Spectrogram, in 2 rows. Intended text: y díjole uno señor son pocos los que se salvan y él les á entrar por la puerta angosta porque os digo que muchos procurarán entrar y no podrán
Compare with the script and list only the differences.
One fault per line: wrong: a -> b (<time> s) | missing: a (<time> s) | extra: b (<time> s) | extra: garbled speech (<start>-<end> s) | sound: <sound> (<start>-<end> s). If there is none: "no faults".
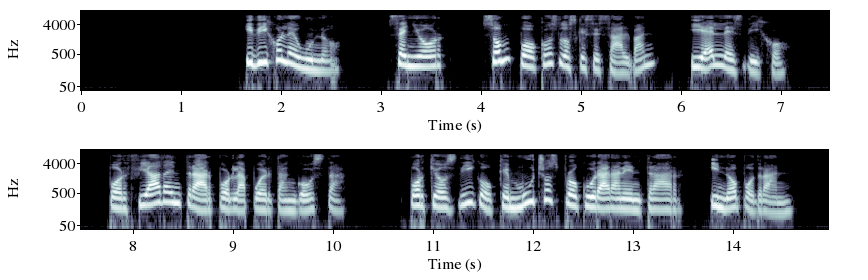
extra: dijo porfiad (6.6 s)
